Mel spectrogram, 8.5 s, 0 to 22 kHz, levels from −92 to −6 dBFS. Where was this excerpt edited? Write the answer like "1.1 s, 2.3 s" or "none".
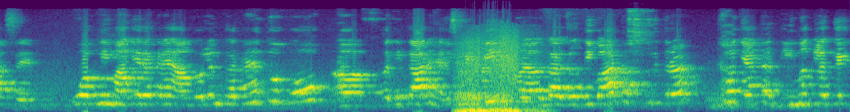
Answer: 4.8 s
